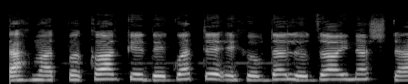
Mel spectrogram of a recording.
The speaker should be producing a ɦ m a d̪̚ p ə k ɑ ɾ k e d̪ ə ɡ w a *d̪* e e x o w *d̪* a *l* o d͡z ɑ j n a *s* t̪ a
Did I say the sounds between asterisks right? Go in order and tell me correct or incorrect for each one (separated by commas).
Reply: incorrect, correct, correct, incorrect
